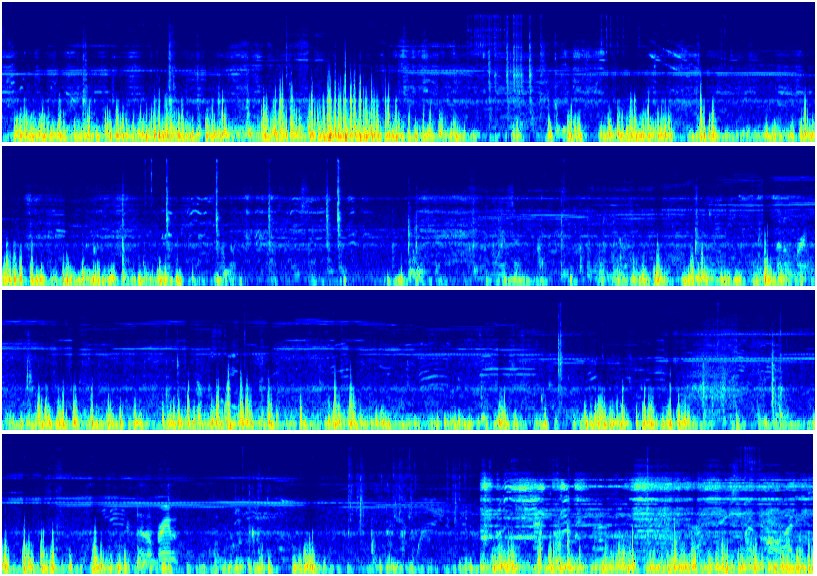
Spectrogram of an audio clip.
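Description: Wind buffeting the microphone in uneven low rumbles that rise and fall, easing for a few seconds near the middle.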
